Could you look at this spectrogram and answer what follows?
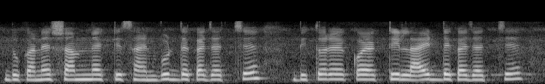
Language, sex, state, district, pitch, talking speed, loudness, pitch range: Bengali, female, Assam, Hailakandi, 225 Hz, 130 wpm, -16 LUFS, 220-235 Hz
